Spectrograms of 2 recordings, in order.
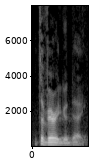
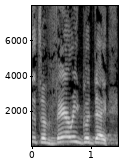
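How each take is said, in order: First: Said in the usual way. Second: Much higher and louder triumphant cry; preacher shouting the refrain to the church; exultant refrain. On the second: Acted. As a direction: proclaim it like good news.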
